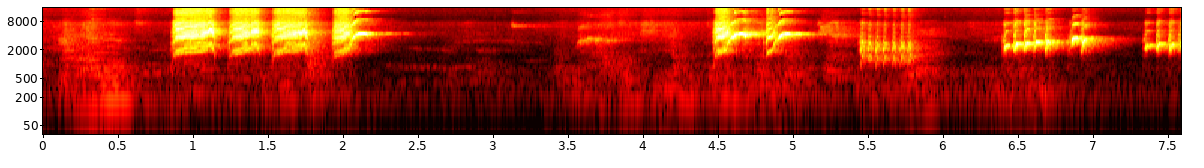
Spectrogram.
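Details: Greater green leafbird in full song: groups of loud, raspy, buzzy bursts alternating with clear whistled notes and short rising slurs, separated by brief silent gaps.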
